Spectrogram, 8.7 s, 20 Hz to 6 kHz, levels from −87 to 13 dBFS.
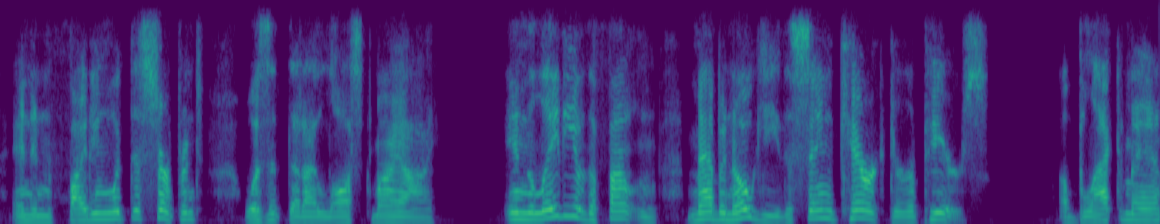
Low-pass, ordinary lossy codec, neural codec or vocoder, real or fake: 5.4 kHz; Opus, 32 kbps; autoencoder, 48 kHz, 128 numbers a frame, DAC-VAE, trained on Japanese speech; fake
